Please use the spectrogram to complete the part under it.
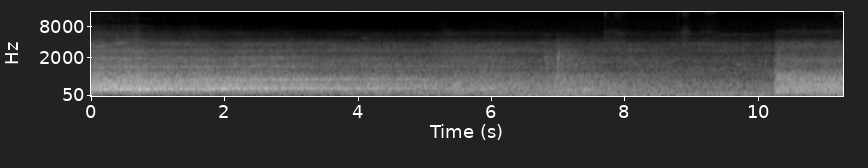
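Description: A subway train rumbles away through a tunnel and slowly fades.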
